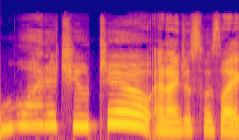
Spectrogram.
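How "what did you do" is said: acted very high, very slow, drawn-out scream. Retelling a mother screaming down the hall: imitating mom screaming. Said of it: "screaming down the hall".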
